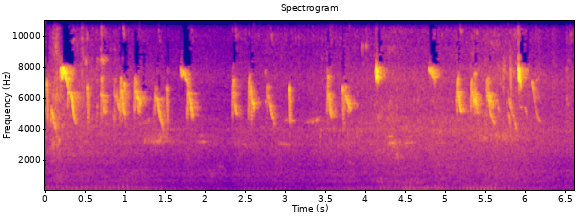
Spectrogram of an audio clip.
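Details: Common Indian sunbird in a garden giving its loud high-pitched song, a steady run of thin descending chips and sharp squeaky notes, some in rapid pairs, continuing throughout with faint low background hum.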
